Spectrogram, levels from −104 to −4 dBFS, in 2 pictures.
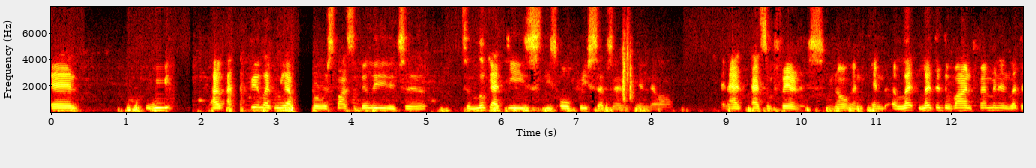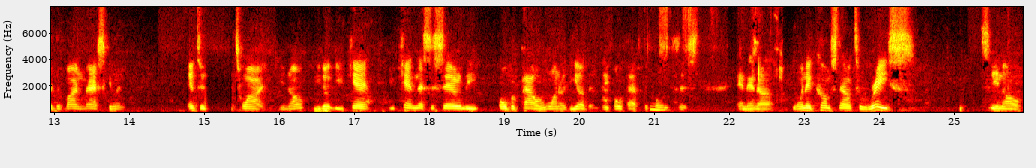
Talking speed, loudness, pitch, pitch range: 160 wpm, -25 LUFS, 150 Hz, 140-160 Hz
